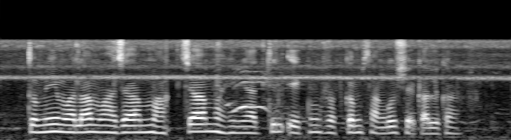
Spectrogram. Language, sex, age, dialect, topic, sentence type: Marathi, male, 18-24, Standard Marathi, banking, question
